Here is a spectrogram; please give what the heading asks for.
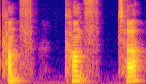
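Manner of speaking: comf, then comfortable slowly split as kumf... tuh... bul; slow, separated syllables of comfortable; broken into sounds. Shown as a demonstration. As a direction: hold the F in comf, no O after it. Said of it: "the O after the F is not pronounced".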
